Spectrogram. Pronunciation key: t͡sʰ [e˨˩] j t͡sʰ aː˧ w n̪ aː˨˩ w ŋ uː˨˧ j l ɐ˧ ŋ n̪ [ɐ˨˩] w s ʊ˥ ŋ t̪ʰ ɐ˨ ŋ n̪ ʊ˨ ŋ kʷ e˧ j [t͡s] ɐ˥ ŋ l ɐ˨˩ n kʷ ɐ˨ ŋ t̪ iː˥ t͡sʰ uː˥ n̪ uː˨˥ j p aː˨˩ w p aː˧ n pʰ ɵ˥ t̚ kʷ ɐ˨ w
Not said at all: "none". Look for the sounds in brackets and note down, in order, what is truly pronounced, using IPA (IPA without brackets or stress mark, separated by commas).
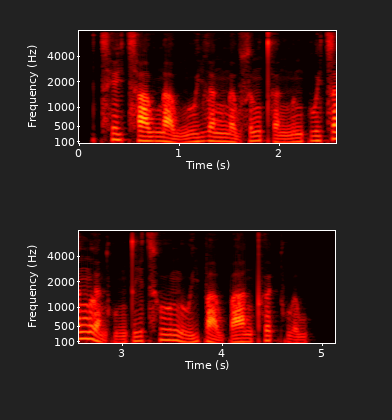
e˥, ɐ˨˩, t͡s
